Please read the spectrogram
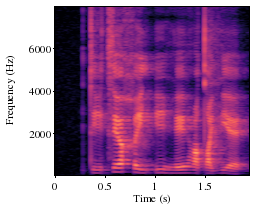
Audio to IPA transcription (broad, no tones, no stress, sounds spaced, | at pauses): t i t͡s e ə̯ χ i lʲ ʔ i ɦ e ɦ œ tˤ œ vʲ ɛ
